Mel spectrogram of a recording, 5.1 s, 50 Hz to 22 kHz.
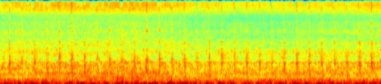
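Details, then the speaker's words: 2009 Chevrolet Silverado 3500 Duramax LMM diesel dually, 59,900 miles, idling; heavy regular knock in time with idle, loud from under the oil pan, seeming to come from the bottom end. Intermittent since 57,500 miles, oil analysis shows no abnormal wear metals. "Close to the oil pan. Yeah, it's quieter. It's right in the bottom end. I think it's in the bottom end."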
